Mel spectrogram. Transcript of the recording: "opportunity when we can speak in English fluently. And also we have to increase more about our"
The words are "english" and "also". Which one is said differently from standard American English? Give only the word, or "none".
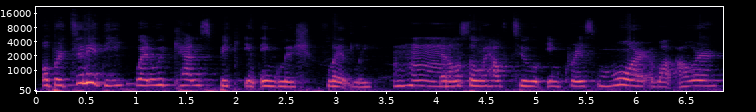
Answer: none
